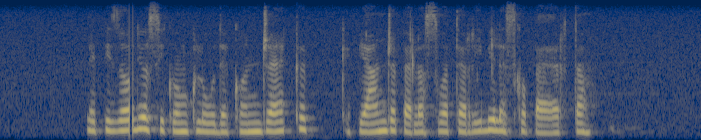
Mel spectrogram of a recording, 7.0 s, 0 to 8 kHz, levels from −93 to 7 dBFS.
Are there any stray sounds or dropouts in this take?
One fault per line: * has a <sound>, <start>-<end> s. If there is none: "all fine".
* has a dropout, 1.3-1.3 s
